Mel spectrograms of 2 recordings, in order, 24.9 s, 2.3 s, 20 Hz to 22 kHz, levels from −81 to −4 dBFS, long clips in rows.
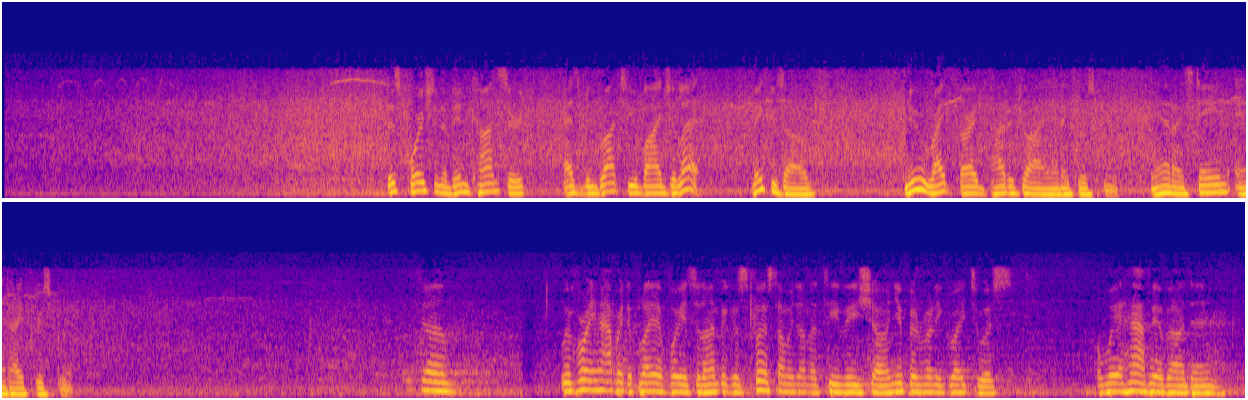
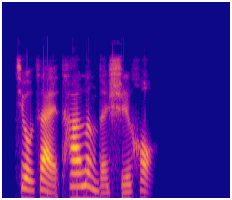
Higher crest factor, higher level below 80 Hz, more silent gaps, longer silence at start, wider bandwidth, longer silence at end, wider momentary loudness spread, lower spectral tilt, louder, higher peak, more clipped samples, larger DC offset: about the same, 16 dB vs 20 dB; first, -52 dBFS vs -60 dBFS; neither; about the same, 0.05 s vs 0.15 s; second, 6 kHz vs 10 kHz; second, 0 s vs 0.8 s; first, 22 LU vs 11 LU; first, -7 dB/octave vs -3 dB/octave; first, -17 LUFS vs -22 LUFS; about the same, -2 dBFS vs -2 dBFS; neither; neither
